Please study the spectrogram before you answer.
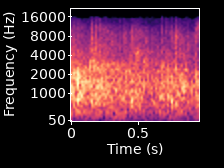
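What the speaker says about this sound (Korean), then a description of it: "우리 박수로 힘을 좀 주십시다." A church congregation claps to encourage a group of new members standing before them, a brief burst of soft, even applause heard from a distance.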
